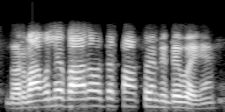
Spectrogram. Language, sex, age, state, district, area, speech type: Odia, male, 45-60, Odisha, Nabarangpur, rural, conversation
